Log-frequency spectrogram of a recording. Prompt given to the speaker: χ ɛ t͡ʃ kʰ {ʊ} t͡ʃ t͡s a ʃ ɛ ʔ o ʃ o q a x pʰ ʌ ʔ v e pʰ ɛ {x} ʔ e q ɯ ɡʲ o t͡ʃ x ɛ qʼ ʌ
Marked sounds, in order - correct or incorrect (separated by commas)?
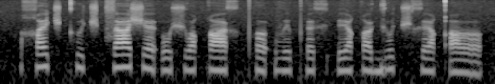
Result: incorrect, correct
